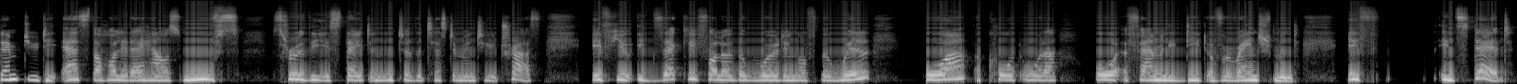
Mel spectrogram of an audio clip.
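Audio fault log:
0.44 s to end: block size mismatch (padded). From 0.44 s onward, one stage hands over blocks that are shorter than the next stage expects to read, so the tail of every block is filled with silence. Those tiny zero gaps recur about 100 times a second, giving a steady 100 Hz buzz under the speech. Because padding stretches each block, the speech plays at 0.919 of its proper speed, while its timbre stays about where it should be.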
